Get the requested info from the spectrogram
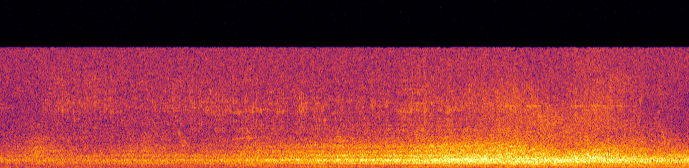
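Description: Freight train tank cars rolling past on a bridge: a steady rushing noise of wheels on rail that grows louder over the first few seconds and then holds.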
